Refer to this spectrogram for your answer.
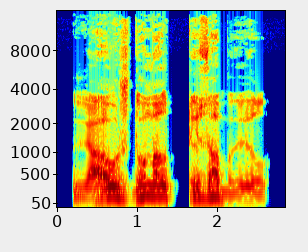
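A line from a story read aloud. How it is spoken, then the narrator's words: Grumble while eating. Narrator (Russian): пробурчал он где-то на середине второго брикета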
